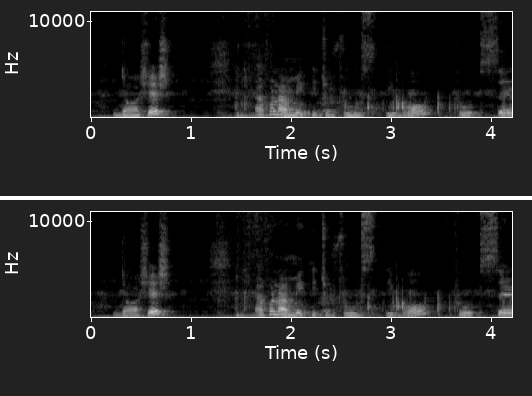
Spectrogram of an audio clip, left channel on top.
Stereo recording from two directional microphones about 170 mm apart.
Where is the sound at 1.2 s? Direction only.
30° right (ahead or behind).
